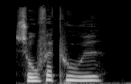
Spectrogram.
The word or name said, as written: sofapude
